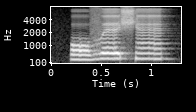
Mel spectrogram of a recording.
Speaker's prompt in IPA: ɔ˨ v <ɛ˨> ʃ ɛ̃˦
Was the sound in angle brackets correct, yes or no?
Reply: no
